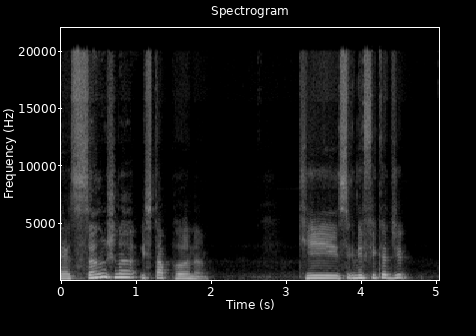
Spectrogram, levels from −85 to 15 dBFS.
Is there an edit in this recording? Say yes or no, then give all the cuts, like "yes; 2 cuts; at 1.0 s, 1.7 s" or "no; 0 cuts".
no; 0 cuts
